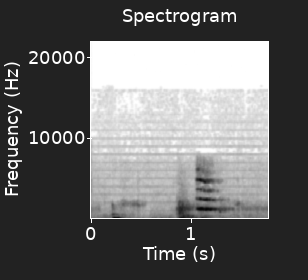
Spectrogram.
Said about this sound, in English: if you hear something squeaking in the background, that's my yeah. puppy playing with a oh. squeaky toy.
